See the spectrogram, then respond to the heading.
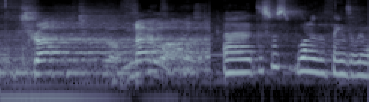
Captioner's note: background voices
